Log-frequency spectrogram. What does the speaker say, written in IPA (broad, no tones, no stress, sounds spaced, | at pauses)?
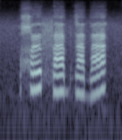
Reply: χ œ f a b ɡ a b a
